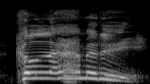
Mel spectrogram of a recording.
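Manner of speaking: very high, big announcer-style call on the word. Retelling a great call, saying one word in Kevin Harlan voice. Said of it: "in his Kevin Harlan voice".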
